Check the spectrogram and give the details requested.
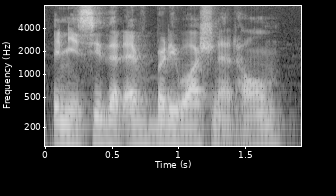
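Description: A man co-hosting a podcast in a hotel room, mostly chiming in with short agreements and quick remarks. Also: on the low side, fairly even intonation. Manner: brief agreeing interjections. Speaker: podcast co-host. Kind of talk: casual chat.

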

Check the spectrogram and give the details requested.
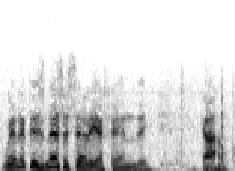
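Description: Villain , male actor: highish voice, icily formal foreign henchman, deliberate threats, muffled vintage radio sound. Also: animated, lightly acted. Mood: politely menacing. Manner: formal, deliberate, menacing politeness. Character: menacing, coldly polite foreign male henchman with a gun. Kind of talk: 1940s radio adventure acting. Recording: dull, noisy old radio recording.

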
